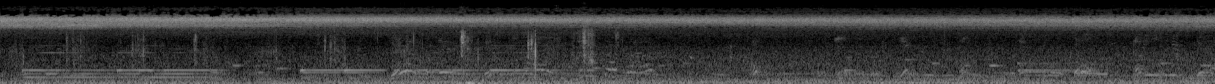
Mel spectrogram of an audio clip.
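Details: An unbroken, high-pitched cicada drone fills a Japanese park on a summer morning walk. Distant radio calisthenics (Rajio Taiso) music and a voice sit beneath it, with occasional sharp clicks.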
